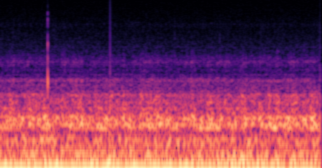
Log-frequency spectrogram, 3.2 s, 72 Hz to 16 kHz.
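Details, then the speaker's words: 2016 Audi S5 B8.5 supercharged 6-speed manual with new JHM stage 3 clutch, mic in the footwell, idling with pedal released. Low, rough idle with uneven diesel-like clatter that goes quiet with the clutch pressed. Clutch rattle at idle. "It is for sure the clutch though, because when you put the clutch in, runs completely fine, sounds normal. It does sound like a diesel when it's just chilling now though."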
